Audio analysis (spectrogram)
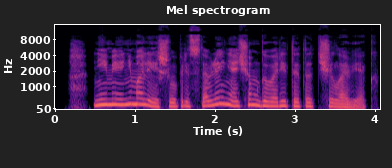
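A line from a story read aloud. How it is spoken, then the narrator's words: Innocent tone. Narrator (Russian): произнесла Мэри совершенно невинным тоном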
